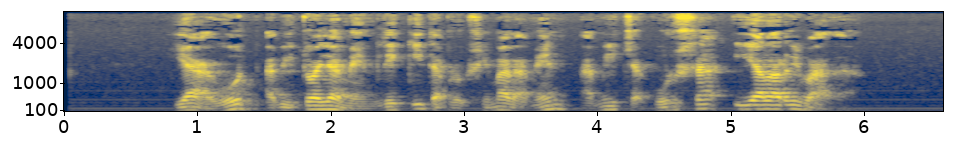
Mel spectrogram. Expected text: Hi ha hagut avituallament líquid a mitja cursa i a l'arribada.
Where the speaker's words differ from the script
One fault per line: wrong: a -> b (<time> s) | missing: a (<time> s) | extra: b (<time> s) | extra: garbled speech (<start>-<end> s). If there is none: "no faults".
extra: aproximadament (2.8 s)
